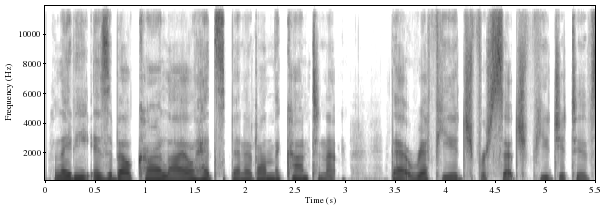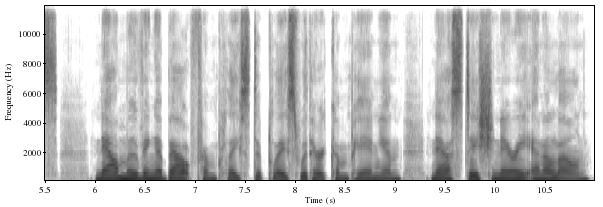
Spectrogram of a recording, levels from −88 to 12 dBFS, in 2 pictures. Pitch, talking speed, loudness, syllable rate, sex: 225 Hz, 140 wpm, -17 LUFS, 5.3 syllables/s, female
